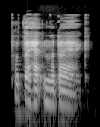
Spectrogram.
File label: dictation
